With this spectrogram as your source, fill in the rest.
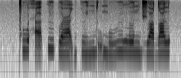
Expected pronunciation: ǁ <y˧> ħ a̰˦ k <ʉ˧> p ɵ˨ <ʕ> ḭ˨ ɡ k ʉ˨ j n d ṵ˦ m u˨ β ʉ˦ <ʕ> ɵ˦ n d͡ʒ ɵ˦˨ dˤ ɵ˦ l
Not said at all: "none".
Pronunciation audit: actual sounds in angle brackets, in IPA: u˧, ʉ˦, ʕ, ɦ

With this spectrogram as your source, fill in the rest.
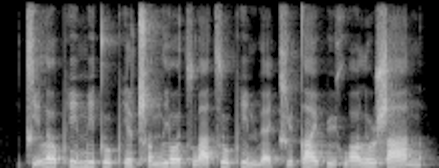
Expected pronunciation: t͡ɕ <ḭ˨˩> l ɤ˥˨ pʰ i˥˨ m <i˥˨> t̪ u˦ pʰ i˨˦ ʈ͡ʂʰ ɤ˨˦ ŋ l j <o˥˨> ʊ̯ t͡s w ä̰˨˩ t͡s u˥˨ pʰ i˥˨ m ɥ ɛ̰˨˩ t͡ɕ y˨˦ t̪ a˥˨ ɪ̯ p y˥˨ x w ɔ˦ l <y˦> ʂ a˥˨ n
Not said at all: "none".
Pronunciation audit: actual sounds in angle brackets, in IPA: ḭ˨˩, i˥˨, o˥˨, u˦

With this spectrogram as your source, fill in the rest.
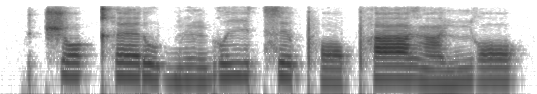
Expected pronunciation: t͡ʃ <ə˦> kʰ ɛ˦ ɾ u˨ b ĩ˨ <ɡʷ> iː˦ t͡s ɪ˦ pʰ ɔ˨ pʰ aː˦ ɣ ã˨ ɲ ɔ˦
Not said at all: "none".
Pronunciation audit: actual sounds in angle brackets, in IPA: ɔ˦, ɡʷ

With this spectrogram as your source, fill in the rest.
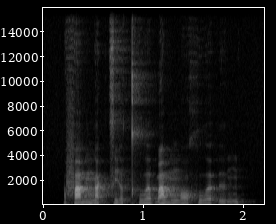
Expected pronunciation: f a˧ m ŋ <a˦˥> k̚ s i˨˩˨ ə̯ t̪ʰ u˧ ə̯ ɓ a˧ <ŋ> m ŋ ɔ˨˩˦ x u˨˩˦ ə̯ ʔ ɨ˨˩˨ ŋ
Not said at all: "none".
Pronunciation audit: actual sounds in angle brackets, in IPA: a˨˩, none

